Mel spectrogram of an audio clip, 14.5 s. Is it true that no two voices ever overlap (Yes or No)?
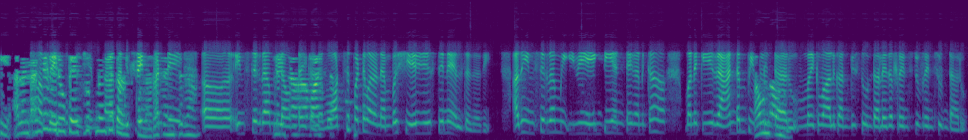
No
